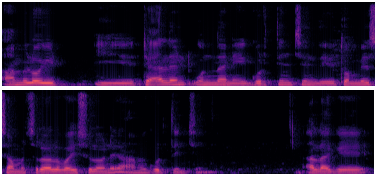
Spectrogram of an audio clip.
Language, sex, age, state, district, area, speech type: Telugu, male, 18-30, Andhra Pradesh, N T Rama Rao, urban, spontaneous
